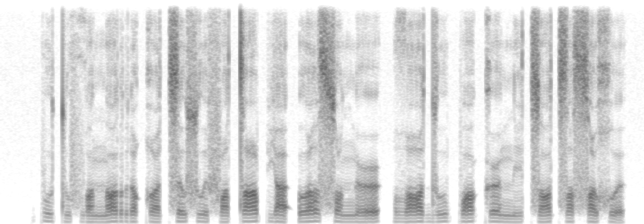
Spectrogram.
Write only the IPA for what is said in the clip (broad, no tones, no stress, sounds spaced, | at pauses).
p u tʷ ə f w ɒ n ɒ r u qʷ ə˞ t͡s ə sʷ e f e tˤ i p j a ʔ o j sˤ u n ə˞ | ðˤ ə˞ d u p ɒ k ə˞ n i t͡s ɒ t͡s i sˤ ə χʷ ə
